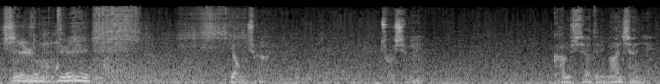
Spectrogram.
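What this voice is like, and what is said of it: Low, hushed admonishing voice. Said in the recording (Korean): “나지막한 목소리로 타일렀다”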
